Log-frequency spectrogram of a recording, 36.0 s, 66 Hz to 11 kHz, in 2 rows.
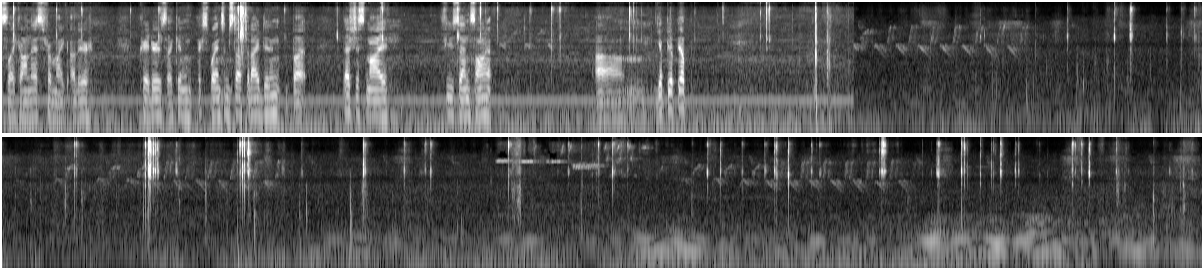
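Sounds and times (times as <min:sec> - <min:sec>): metal knife handles clacking: 0:00.0 - 0:12.6, 0:20.1 - 0:20.8, 0:21.5 - 0:36.0
bird chirps: 0:04.7 - 0:09.8, 0:12.8 - 0:16.2, 0:24.7 - 0:32.9.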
